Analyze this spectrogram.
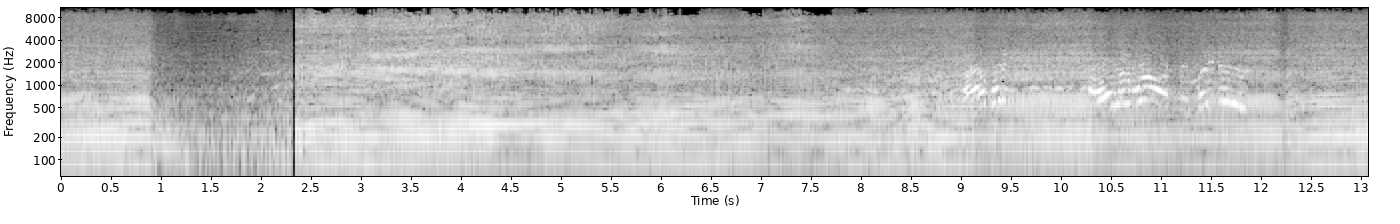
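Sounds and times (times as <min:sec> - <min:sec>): off-road vehicle engine running: 0:00.0 - 0:13.0.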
